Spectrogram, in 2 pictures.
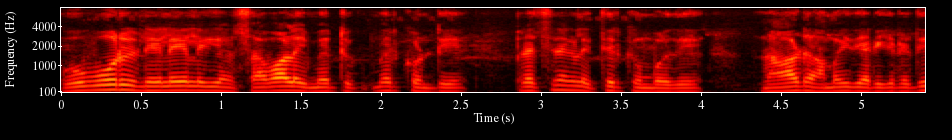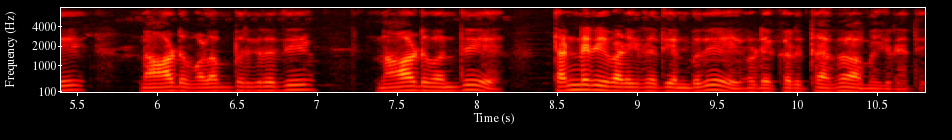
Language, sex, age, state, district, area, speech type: Tamil, male, 45-60, Tamil Nadu, Viluppuram, rural, spontaneous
